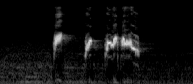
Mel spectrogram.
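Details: Red-whiskered bulbul, a bird in training for singing competition, morning song; one short phrase of four loud whistled notes, the last two run together into a warbling flourish, clean background.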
